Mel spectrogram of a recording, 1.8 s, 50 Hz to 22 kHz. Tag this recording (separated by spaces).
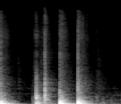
boxes egoless natural stomping vol sounds 0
